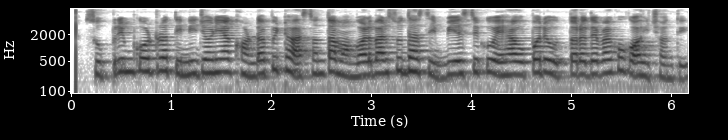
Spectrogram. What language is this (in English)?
Odia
